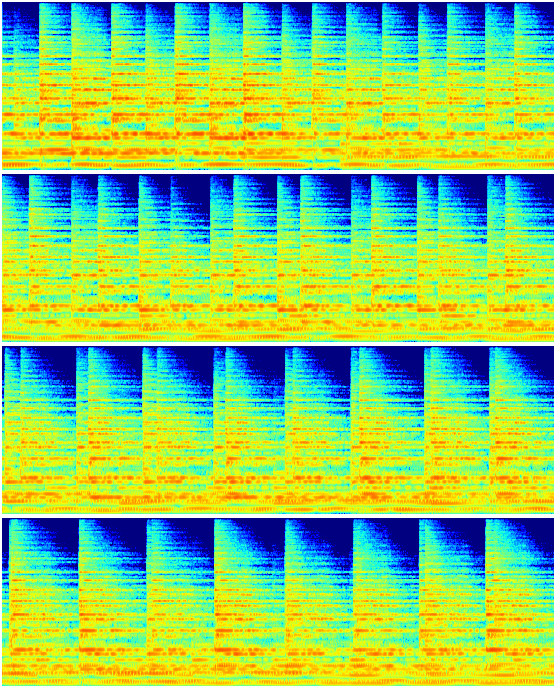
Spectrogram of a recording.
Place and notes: vianden, bell tower
Inside the bell tower of Vianden.
First recording - the bells starting one after the other until they all play and finish together.
Vianden, Glockenturm
Im Glockenturm von Vianden. Erste Aufnahme - die Glocken beginnen eine nach der anderen bis alle zusammen klingen und zusammen aufhören.
Vianden, clocher
À l’intérieur du clocher de l’église de Vianden.
Premier enregistrement – les cloches se lancent les unes après les autres puis jouent et s’arrêtent ensemble.
Project - Klangraum Our - topographic field recordings, sound objects and social ambiences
